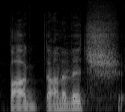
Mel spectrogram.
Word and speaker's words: Bogdanovich: but I do like targets yes Peter uh bogdanovich um yeah that's how you say it yeah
